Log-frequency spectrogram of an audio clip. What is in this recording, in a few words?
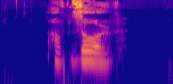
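"absorb", Japanese, female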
